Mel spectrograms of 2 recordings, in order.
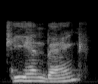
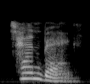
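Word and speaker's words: TN Bank: How do you say the name? Tian Bank? No. Tin Bank? So what is it? 10 Bank. 10, as in Tennessee, right here where all our banking decisions are made.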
